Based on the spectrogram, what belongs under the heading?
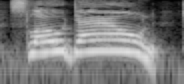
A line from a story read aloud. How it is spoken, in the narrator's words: Jack shouted to the elephant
